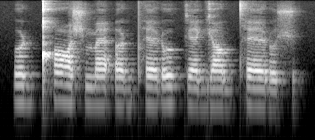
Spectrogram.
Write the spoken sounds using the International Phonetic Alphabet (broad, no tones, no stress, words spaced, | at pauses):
ʊɖǃʰɑʃ mæʔʌɖpʰɛɽʊ kɛɡʲɑɖ tʰɛɽʊʃ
